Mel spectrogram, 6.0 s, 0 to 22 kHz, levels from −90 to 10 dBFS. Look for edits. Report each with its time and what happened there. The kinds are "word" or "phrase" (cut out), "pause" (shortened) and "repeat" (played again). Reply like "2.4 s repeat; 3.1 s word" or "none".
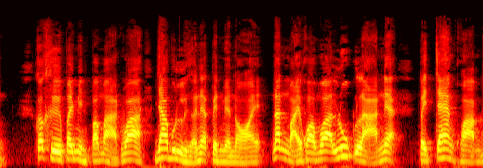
none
